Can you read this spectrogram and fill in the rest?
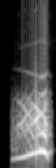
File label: "woah" cartoon; ooh ahh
